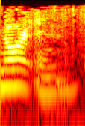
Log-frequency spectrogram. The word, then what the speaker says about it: Norton: Jim Norton. Okay, see, that's right. You have like the sound in Norton. You don't hard the T.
